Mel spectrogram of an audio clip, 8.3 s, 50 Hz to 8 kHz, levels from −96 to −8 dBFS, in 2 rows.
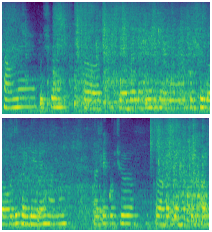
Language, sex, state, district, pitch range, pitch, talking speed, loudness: Punjabi, female, Punjab, Fazilka, 210-220 Hz, 215 Hz, 100 wpm, -17 LUFS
